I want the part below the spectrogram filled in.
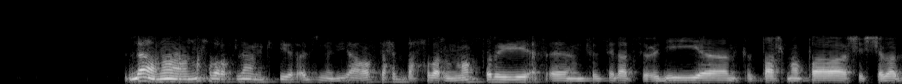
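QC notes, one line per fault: Throughout, G.729 codec: the speech is squeezed into a telephone band of roughly 200 Hz to 3.6 kHz and rebuilt from a vocal tract filter, a pitch predictor and a few pulses per frame, which fits an 8 kbit/s G.729A stream, so it sounds plainly rough and synthetic. On a spectrogram, energy stops dead at about 3.7 kHz with nothing above, harmonics look smeared, and the waveform lacks fine transient detail.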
